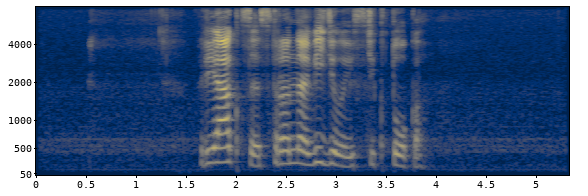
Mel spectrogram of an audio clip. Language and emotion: Russian, angry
